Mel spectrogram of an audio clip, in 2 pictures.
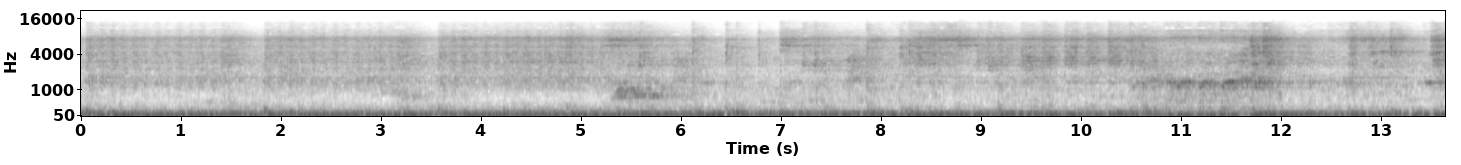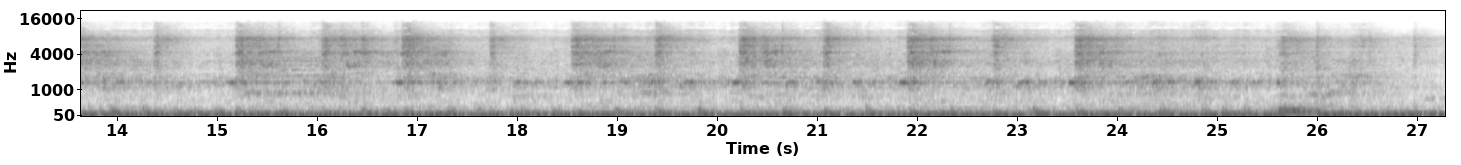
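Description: Loud electronic dance music with heavy bass and a steady beat, played through PA loudspeakers for a crew's dance routine; a held high note comes in about halfway.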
